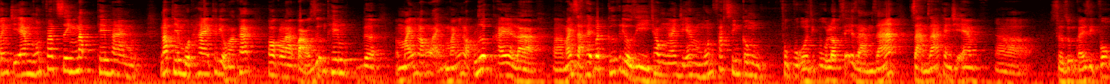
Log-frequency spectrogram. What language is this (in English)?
Vietnamese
